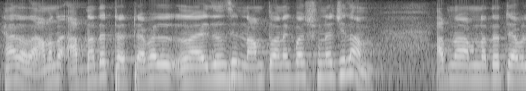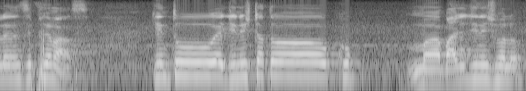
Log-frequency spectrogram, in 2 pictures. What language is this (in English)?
Bangla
